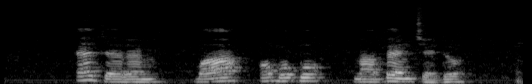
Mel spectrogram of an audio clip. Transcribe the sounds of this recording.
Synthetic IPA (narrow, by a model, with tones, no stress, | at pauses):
e˦d͡ʒe˨ɾe˨m̩˦ | ɡ͡baː˨a˦ʊ˦k͡pʊ˦k͡pʊ˦ | na˨be˦˨n̩˦t͡ʃe˨do˦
